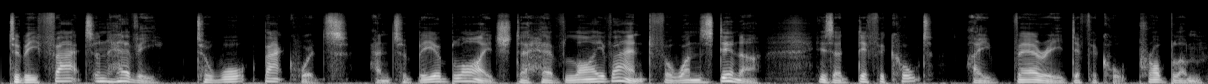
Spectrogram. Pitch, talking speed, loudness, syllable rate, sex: 105 Hz, 130 wpm, -18 LUFS, 3.8 syllables/s, male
